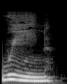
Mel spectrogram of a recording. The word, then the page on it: wean: British English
